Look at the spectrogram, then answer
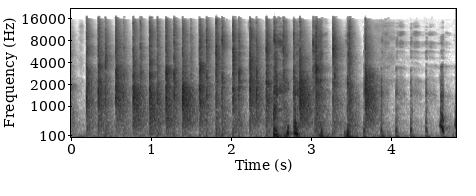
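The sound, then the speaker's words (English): Rapid, steady hand clapping, roughly four or five sharp claps per second, loud and crisp throughout, thinning into a few scattered softer claps at the end. No voices. “You know, let's get a Leo gift clap.”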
